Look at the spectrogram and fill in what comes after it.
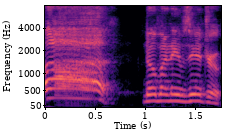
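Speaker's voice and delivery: put-on high, screaming man's voice. Retelling a man screaming through the speakers: imitating a screaming man. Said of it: "the screaming guy's just".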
